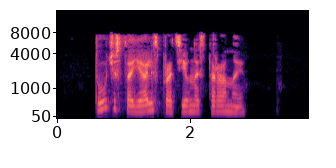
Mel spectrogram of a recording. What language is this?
Russian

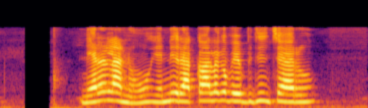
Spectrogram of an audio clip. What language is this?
Telugu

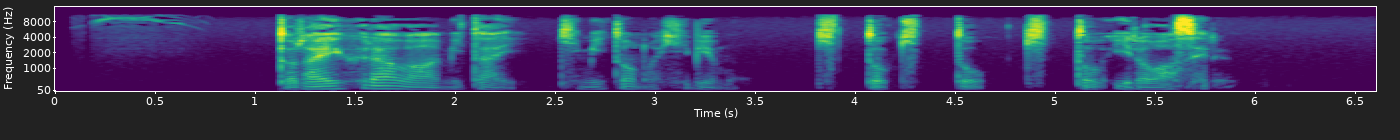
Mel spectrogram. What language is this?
Japanese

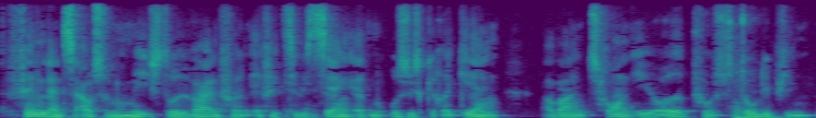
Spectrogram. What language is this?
Danish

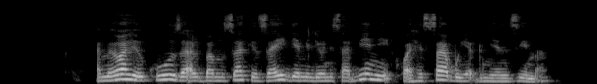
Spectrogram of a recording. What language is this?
Swahili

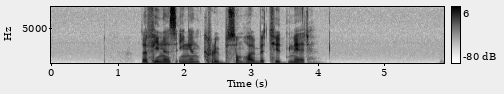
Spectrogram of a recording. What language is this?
Norwegian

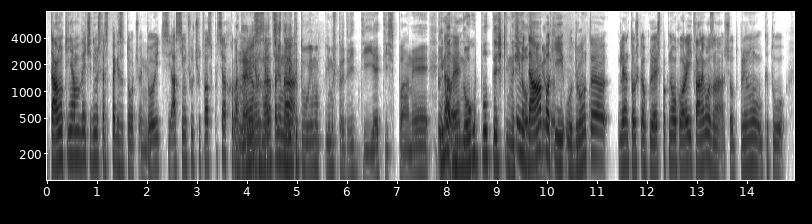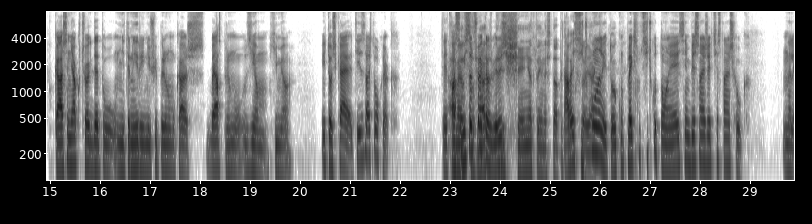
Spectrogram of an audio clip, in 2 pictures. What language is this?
Bulgarian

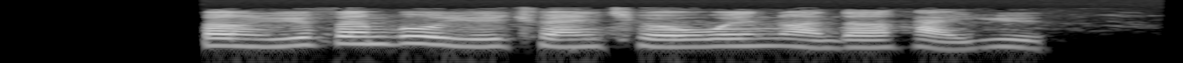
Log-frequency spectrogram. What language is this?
Chinese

